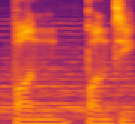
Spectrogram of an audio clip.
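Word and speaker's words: Bundt: Oh, the D is silent, so it's just bunty cake.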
